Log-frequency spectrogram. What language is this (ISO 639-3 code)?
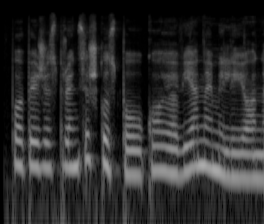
lit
